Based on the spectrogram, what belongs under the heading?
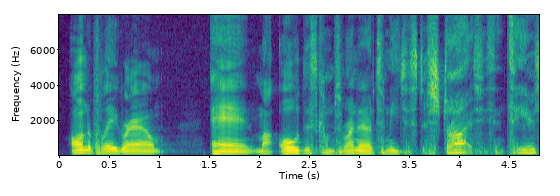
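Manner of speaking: ordinary talk, nothing marked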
